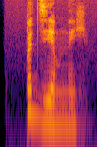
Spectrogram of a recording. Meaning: underground, subterranean (below ground, under the earth, underground)
- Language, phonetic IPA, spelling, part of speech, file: Russian, [pɐd͡zʲˈzʲemnɨj], подземный, adjective, Ru-подземный.ogg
